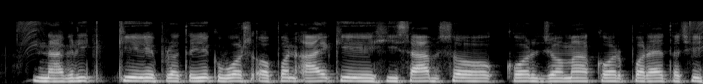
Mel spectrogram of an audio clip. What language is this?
Maithili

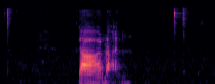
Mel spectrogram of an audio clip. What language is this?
Min Nan Chinese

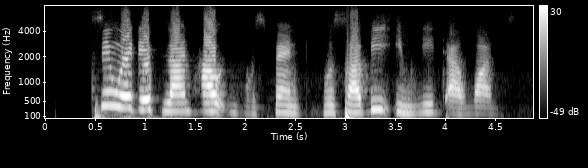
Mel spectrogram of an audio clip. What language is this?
Nigerian Pidgin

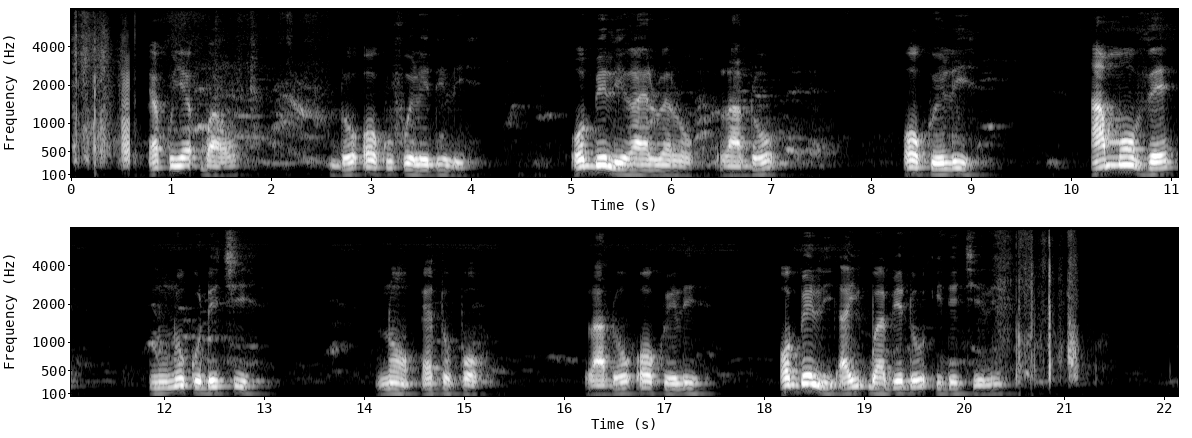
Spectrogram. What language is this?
Ikposo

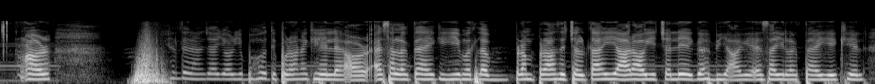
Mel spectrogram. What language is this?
Urdu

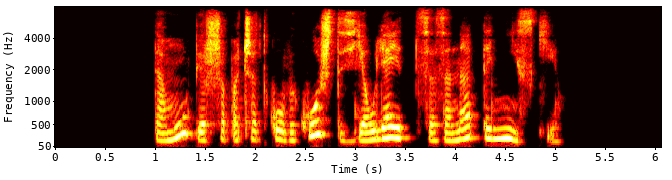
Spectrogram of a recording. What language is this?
Belarusian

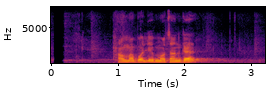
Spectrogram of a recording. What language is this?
Nepali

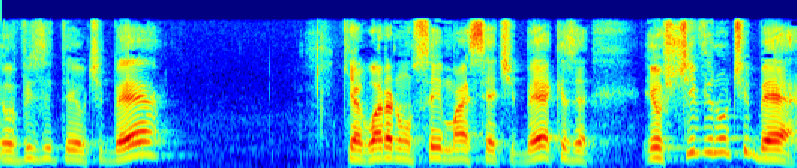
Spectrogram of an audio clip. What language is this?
Portuguese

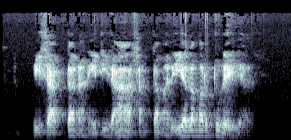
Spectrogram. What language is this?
Catalan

